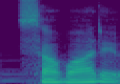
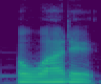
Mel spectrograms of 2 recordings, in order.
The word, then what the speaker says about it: 終わる: Sawaru or something. No, Sawaru is to sit. Verb ending in rhymes with aru tend to be intransitive. Yeah. That only works like 50% of the time. 終わる Owaru.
